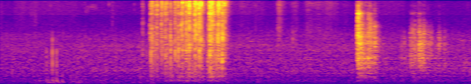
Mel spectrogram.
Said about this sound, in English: Alright, one more good shuffle.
